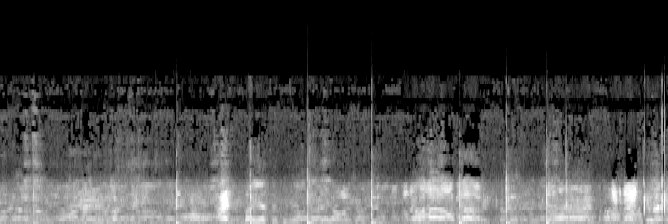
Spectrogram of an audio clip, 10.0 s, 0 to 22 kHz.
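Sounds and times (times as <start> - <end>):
players shouting: 0.0 - 10.0
volleyball being struck: 4.6 - 4.8, 5.5 - 5.9, 6.8 - 8.6.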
